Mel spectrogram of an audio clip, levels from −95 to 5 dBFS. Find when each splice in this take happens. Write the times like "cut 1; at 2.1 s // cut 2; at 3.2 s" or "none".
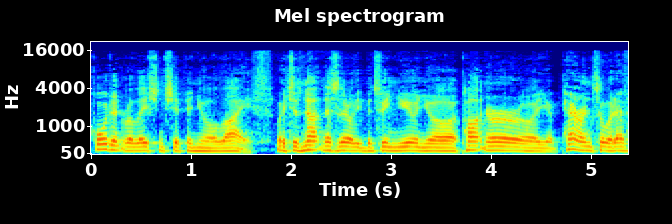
cut 1; at 1.7 s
